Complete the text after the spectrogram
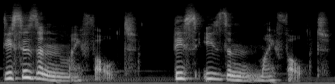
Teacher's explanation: I kept that T sound inside my mouth, not letting it come out in sentences.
